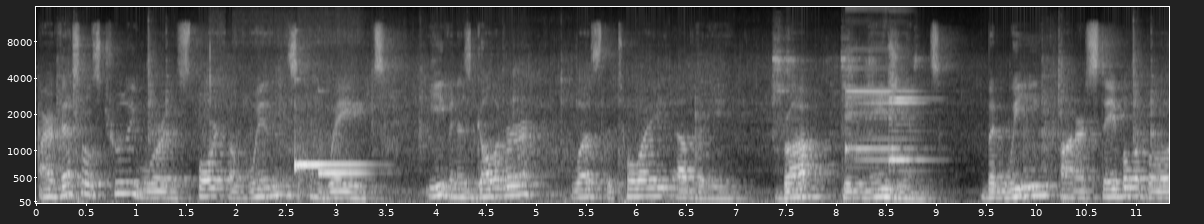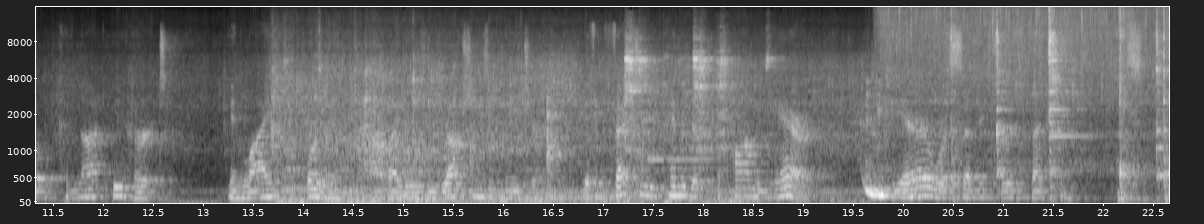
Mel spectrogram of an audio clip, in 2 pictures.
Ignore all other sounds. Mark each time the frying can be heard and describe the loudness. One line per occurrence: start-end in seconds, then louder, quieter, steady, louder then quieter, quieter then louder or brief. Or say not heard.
0.0-22.6 louder.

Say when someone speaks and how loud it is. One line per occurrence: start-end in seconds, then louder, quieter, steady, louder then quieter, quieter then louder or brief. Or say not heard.
0.0-19.1 steady
19.9-22.6 brief.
